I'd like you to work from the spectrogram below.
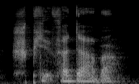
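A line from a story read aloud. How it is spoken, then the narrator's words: Hissing. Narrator (German): zischt Marie ihn an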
